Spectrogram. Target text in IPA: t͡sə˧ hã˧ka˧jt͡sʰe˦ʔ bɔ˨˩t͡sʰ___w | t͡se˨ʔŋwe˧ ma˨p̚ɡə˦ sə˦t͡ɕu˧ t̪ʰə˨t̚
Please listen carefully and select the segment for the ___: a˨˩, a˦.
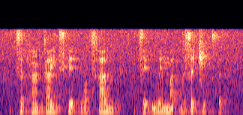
a˦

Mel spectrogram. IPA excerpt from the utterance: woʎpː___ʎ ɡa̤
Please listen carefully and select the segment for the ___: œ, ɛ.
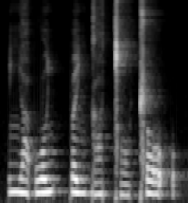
ɛ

